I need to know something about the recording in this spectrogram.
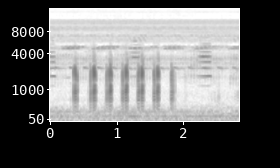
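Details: Brown tree frog close by in a Chiang Mai rice field, Thailand, calling a series of seven loud, evenly spaced rasping knocks about a quarter second apart, with faint insect hum behind.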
